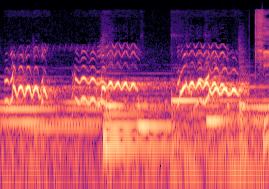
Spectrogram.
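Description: A loon gives quavering, yodel-like wavering calls in repeated bursts about a second long, over a steady background of droning musical tones.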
